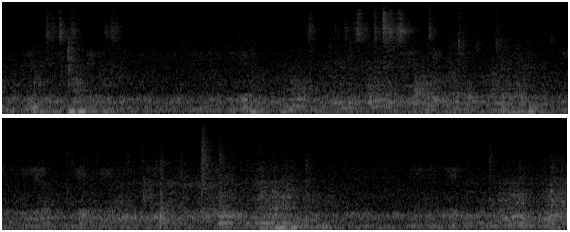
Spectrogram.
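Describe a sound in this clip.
A hoverboard's wheels roll and hum over a wooden floor.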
